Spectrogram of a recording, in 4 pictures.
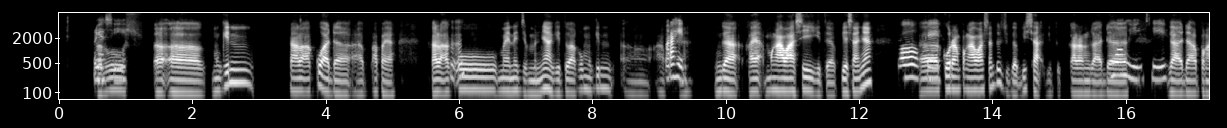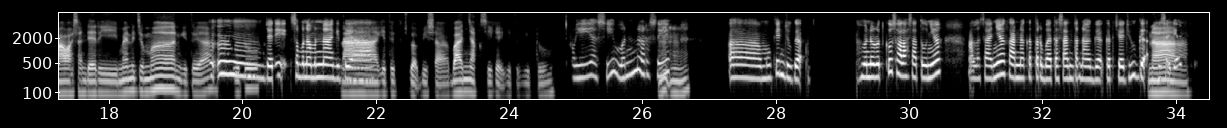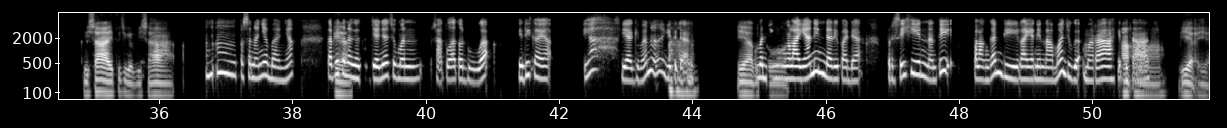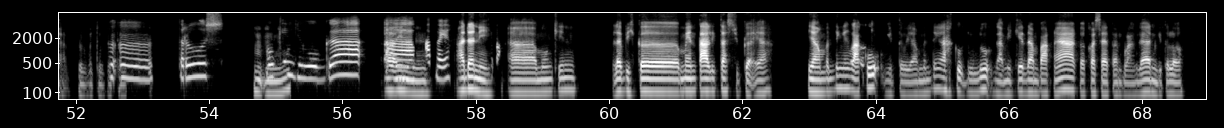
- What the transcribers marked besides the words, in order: other background noise; unintelligible speech; chuckle; unintelligible speech
- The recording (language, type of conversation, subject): Indonesian, unstructured, Kenapa banyak restoran kurang memperhatikan kebersihan dapurnya, menurutmu?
